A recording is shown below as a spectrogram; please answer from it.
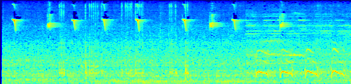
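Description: Yellow-bellied fairy fantail giving thin, very high, sharply falling notes about twice a second, with a lower, softer hooting bird call in the last seconds.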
